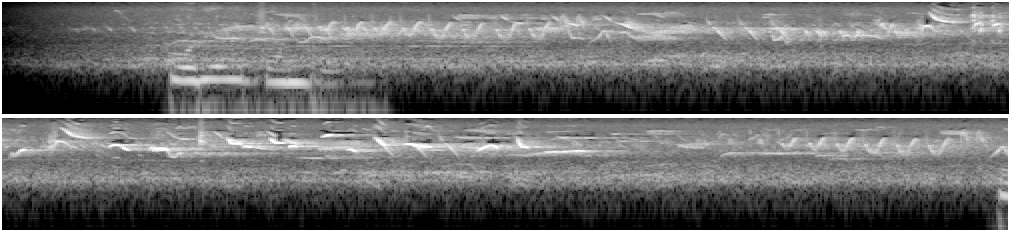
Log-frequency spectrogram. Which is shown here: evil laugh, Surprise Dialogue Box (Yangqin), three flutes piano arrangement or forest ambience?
forest ambience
